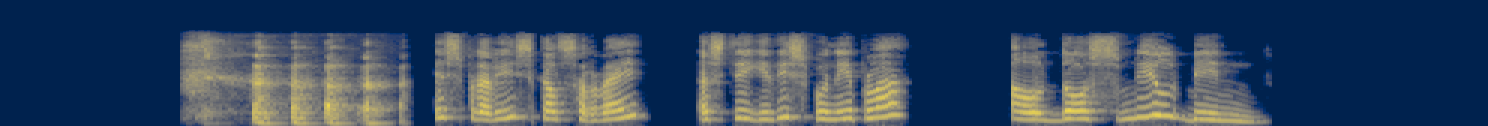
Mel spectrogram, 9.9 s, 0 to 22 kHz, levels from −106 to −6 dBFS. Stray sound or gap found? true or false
true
